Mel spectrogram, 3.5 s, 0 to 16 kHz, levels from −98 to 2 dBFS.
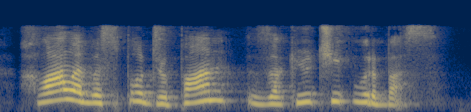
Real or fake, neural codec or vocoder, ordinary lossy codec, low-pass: fake; codec, 16 kHz, 1.1 kbps, Voila-Tokenizer; none; 7.2 kHz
